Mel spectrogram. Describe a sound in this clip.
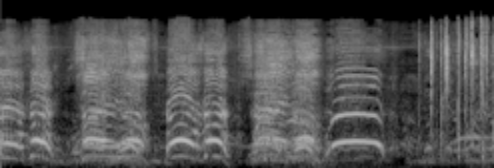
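A man shouts loudly through a megaphone.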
